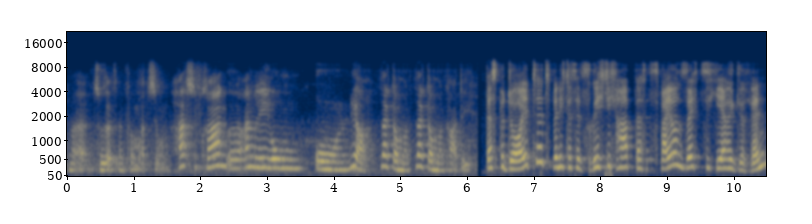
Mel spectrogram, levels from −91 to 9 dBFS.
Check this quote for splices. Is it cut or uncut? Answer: cut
